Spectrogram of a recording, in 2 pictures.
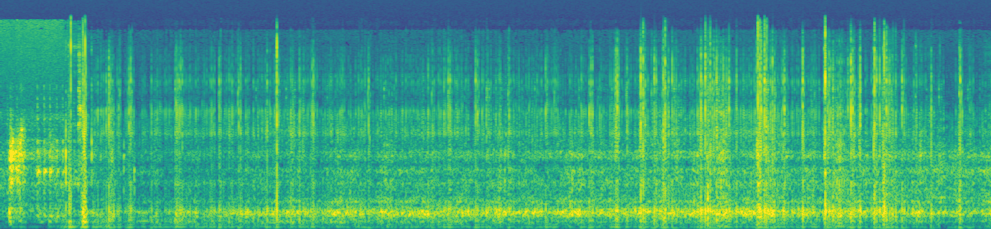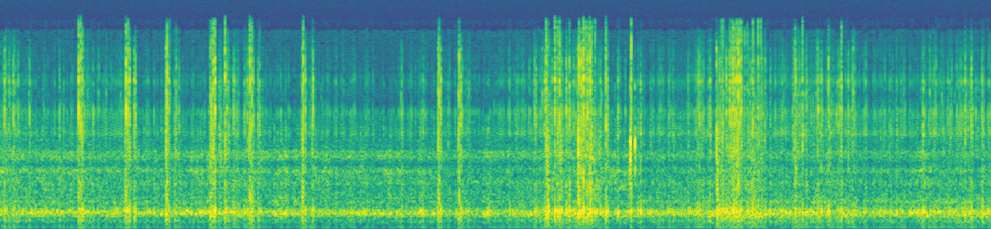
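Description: Steady road and wind noise from a camera mounted on a moving bicycle, with frequent small rattles and knocks from the ride over the street surface. It comes in suddenly at the start.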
